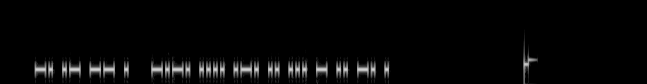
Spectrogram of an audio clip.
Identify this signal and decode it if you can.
Morse code, heard as a keyed tone, about 36 wpm, 700 Hz. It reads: NAME CHRISTINE
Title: Practice QSO - Exchange 1 - Beginning - 35wpm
